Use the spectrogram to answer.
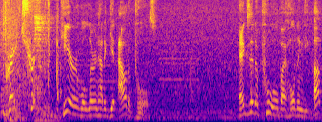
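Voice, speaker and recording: Over noticeable background noise, a man with a high voice speaks in an upbeat tone with lively intonation. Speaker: professional skateboarder. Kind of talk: video game tutorial narration. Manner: upbeat, encouraging.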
